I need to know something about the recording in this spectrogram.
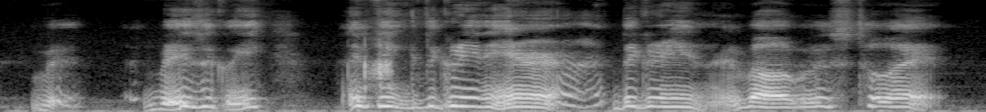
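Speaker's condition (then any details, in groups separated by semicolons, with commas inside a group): Cerebral palsy; speech somewhat affected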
